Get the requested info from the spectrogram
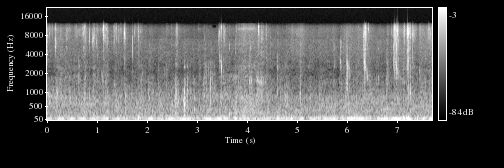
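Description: Close-miked chewing of a chewy pan-fried pig-blood pancake (seonji jeon made with buckwheat batter), with wet mouth clicks and smacks; a fresh bite into the pancake near the end brings a cluster of louder clicks.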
